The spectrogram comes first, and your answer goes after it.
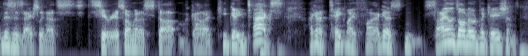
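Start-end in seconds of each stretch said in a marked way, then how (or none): none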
